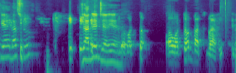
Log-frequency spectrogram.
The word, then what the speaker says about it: Jadeja: You know, I was comparing him to Jedisha or whatever how the name is pronounced. Indian spinner. You know, this Indian spinner that's number 7 for India. You mean Jadeja?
